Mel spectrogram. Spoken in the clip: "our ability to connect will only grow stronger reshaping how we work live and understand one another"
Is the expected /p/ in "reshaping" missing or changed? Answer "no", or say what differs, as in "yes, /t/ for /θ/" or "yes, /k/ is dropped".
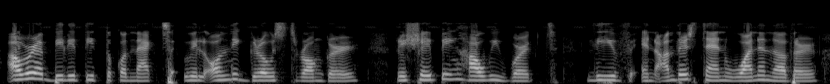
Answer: no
